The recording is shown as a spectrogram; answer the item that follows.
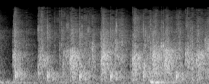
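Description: Audience applauding: many claps building quickly into a dense, loud round.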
